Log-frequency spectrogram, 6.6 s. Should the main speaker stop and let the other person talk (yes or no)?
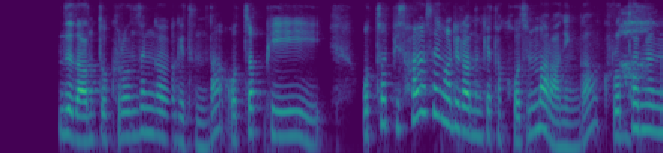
no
